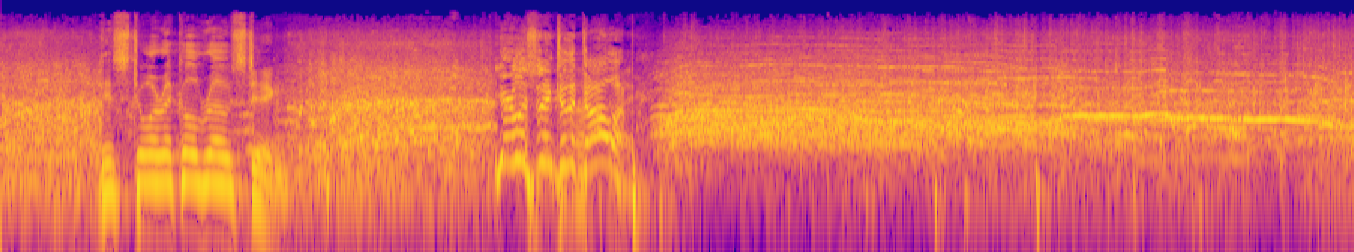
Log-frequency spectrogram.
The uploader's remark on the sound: Live in Phoenix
